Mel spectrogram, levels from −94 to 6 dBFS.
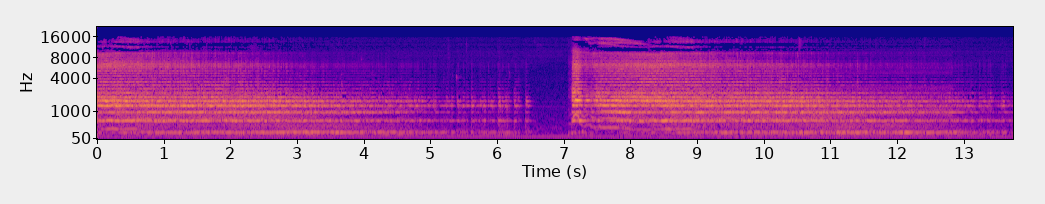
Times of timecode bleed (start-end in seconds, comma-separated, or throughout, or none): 9.45-12.83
